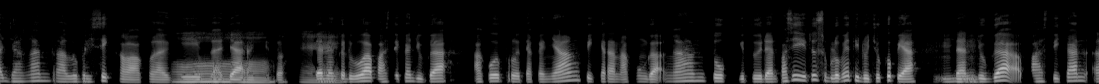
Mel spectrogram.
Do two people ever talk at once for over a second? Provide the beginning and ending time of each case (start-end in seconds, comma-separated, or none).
1.7-3.5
